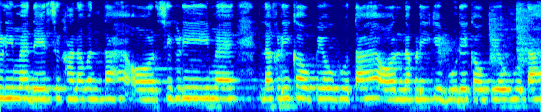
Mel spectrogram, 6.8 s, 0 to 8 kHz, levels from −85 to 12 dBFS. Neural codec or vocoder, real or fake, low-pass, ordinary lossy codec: none; real; none; none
